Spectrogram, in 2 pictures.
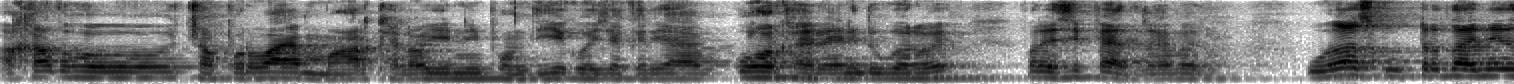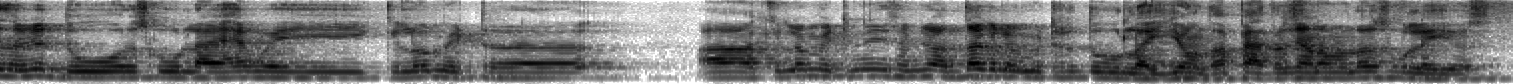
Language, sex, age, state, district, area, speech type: Dogri, male, 18-30, Jammu and Kashmir, Reasi, urban, spontaneous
